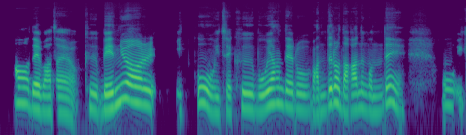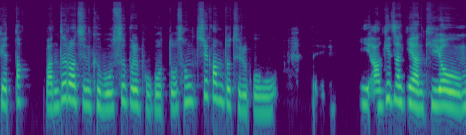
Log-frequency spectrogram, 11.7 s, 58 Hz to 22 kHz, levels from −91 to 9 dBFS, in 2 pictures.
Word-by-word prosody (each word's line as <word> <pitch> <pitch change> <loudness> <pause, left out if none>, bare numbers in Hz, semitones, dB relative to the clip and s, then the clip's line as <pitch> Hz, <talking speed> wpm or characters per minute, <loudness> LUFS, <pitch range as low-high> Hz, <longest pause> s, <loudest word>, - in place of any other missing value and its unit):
어 240 -1 +3
네 185 -3 +5
맞아요. 160 -2 -3
그 185 -5 -4
매뉴얼 230 +4 +5 0.3
있고 185 +2 -2
이제 155 +1 -6
그 180 +3 -2
모양대로 190 -1 0
만들어나가는 175 +2 +1
건데 175 +8 -3 0.4
어 215 -1 -6
이게 225 - -2
딱 255 +4 -6 0.2
만들어진 230 +4 +2
그 220 - -5
모습을 215 +5 0
보고 175 -2 -6
또 185 - -4
성취감도 255 - -1
들고 165 -4 -6 0.4
네. - - -18 0.5
이 225 -1 -3
아기자기한 230 -2 +2
귀여움. 200 -3 +4
200 Hz, 295 characters per minute, -22 LUFS, 175-235 Hz, 0.5 s, 네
